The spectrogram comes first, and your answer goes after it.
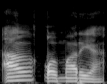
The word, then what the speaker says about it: al-qamariyah: atau al qomariyah adalah dengan membaca alnya secara jelas tanpa meleburkan bacanya. Ini sesuai dengan namanya al qomariyah. Alnya dibaca jelas, bukan al qomariyah tapi al qomariyah.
